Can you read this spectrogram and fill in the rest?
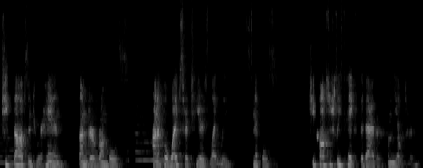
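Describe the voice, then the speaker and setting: A woman's voice: fairly low pitch, level tone, moderate pace, pushed and bright, faint music behind, poor audio. A woman narrating a screenplay, reading out scene headings and stage directions as scripted narration.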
